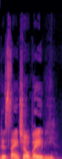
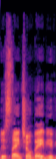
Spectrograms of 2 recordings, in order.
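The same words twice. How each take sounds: First: It is said low and quietly. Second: It is said loud and worked up. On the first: The denial is muted and unconvincing. "She said it very low" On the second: The denial is forceful and emphatic. "how most women would have said"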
